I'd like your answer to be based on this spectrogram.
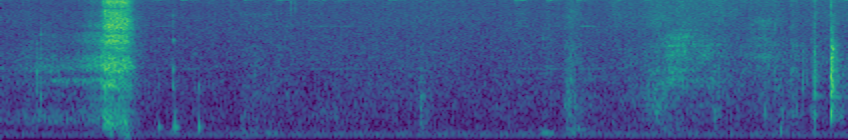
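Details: One sharp, explosive sneeze followed by small sniffs and snorts in a quiet room; sneezing.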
